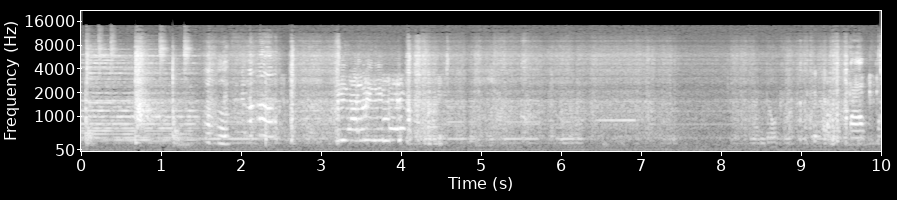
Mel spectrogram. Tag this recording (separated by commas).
Radio, Speech, Music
